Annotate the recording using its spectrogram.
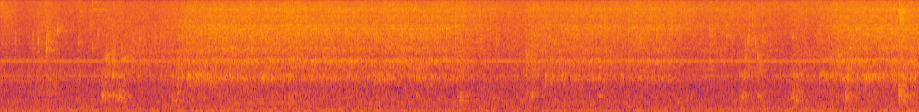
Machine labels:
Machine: pump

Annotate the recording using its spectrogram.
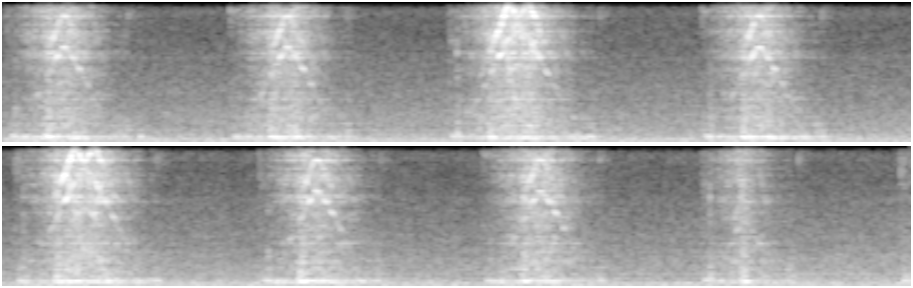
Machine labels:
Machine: slide rail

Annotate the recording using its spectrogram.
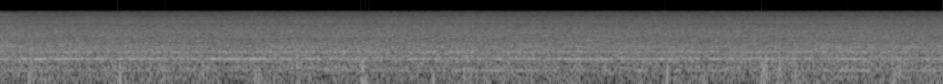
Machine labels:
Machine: fan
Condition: normal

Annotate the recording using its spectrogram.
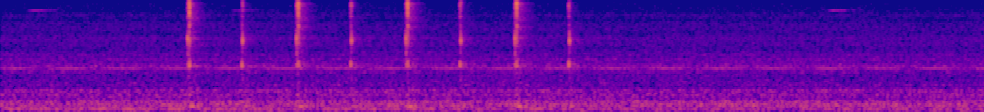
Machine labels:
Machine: valve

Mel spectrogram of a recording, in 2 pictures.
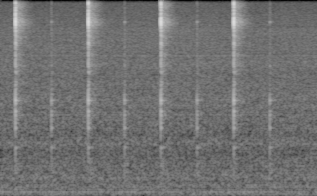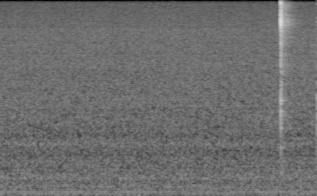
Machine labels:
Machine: valve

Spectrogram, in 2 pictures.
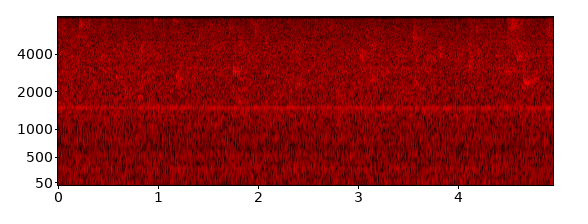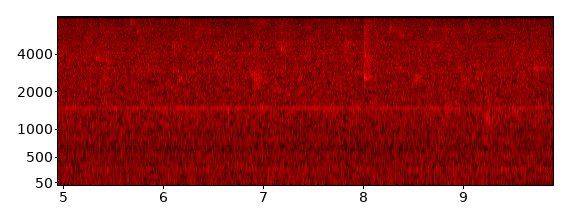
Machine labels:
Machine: pump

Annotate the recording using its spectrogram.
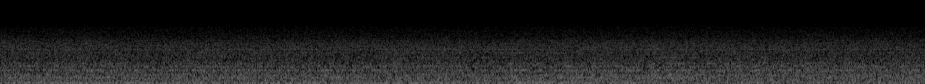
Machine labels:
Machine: fan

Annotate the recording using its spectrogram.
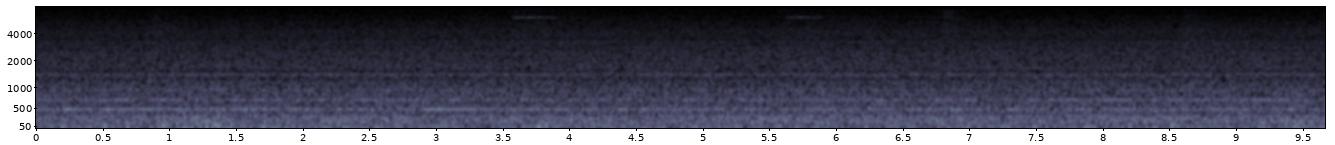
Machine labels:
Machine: fan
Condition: normal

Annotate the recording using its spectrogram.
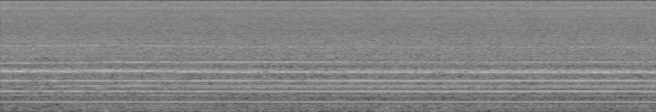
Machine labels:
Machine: fan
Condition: normal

